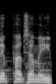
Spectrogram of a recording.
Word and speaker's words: epitome: and all that and I pronounced epidemiconically and everyone caught it I saw the looks funnily enough I heard epitome pronounced correctly on TV later that night and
